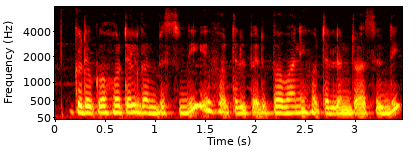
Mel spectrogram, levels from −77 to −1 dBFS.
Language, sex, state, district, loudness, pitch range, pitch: Telugu, female, Telangana, Nalgonda, -22 LUFS, 165-185 Hz, 175 Hz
